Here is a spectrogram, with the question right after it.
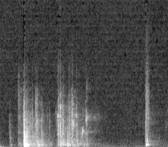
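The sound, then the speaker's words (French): An apartment door shuts with a solid thunk, followed by a brief cluster of handle and latch clatter, then one last softer knock. No one speaks. “Ouvre la porte de son appartement. Entre. Ferme la porte.”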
